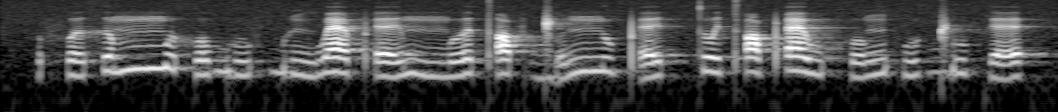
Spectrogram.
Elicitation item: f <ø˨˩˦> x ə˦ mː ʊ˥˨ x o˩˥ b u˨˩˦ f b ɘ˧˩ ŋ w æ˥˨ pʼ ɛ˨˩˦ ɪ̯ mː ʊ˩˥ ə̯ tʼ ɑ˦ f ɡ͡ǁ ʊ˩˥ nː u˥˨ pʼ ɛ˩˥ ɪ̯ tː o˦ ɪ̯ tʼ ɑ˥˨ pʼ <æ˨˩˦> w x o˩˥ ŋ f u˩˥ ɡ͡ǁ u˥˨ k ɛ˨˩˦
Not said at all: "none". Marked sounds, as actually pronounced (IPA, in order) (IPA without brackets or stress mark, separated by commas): ə˨˩˦, æ˥˨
